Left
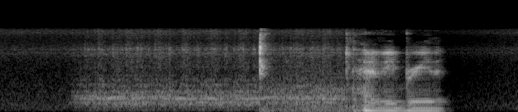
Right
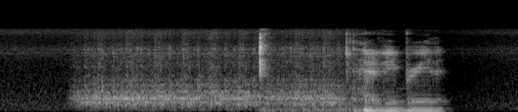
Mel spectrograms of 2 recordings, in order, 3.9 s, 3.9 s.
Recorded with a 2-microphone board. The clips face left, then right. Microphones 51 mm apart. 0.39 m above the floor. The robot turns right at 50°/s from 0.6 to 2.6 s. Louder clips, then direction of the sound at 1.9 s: Even; centre (ahead or behind).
